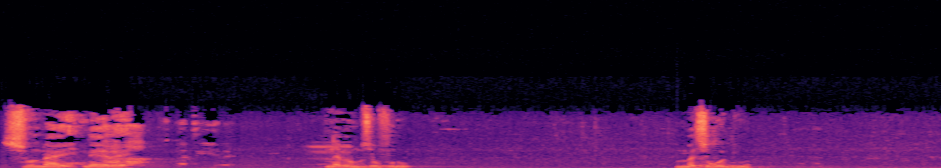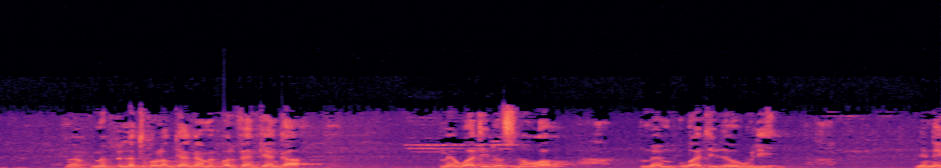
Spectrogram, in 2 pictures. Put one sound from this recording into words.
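An elderly man speaks slowly and solemnly into a microphone, in phrases with pauses.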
